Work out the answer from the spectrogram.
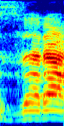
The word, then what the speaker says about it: ज़रा: फिर नेक्स्ट देखेंगे जरा, जरा मीन्स होता है बुढ़ापा, और देखिए यहाँ पे ज़रा है, ज़रा मतलब नीचे बिंदी नुक्ता लगा है, तो उसको हम ज़रा प्रोनाउंस करेंगे।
